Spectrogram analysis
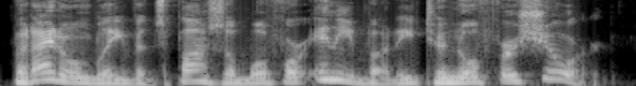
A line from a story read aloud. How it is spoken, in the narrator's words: quickly added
